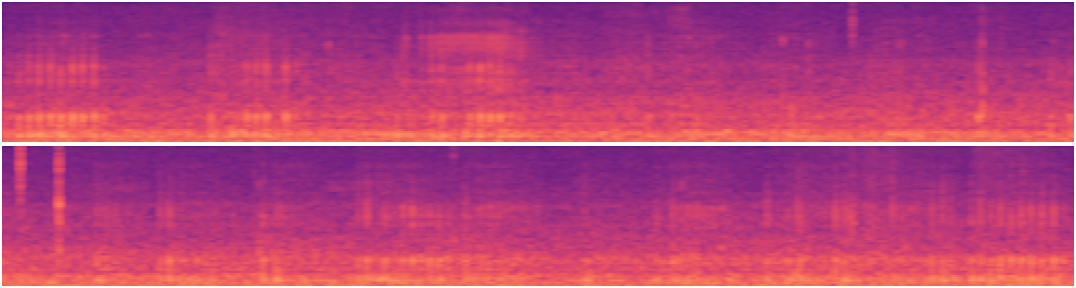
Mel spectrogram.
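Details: A kitten only days old, from a litter of five, purrs evenly and continuously while sleeping soundly, with faint rustles and soft clicks around it.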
